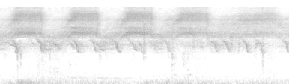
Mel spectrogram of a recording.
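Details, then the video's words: Chinese hwamei female calling the male while being given mealworms; rapid run of clear descending chirps, about three per second, under a loud rhythmic high buzzing that swells and fades roughly every half second. "Tiểu mi mái chép gọi trống khi cho ăn sâu gạo"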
